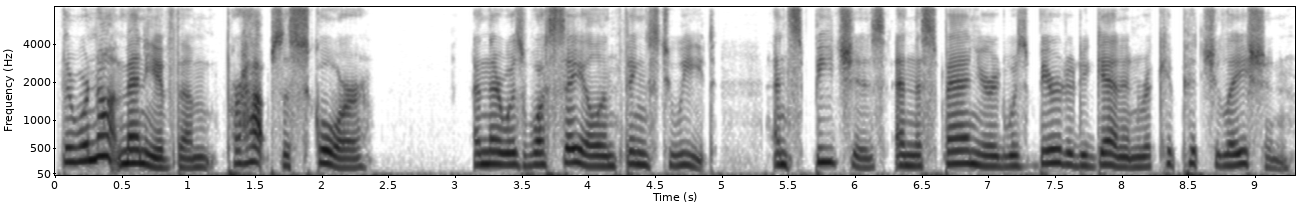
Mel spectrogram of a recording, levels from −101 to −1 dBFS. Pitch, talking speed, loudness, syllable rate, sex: 205 Hz, 160 wpm, -18 LUFS, 5.4 syllables/s, female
